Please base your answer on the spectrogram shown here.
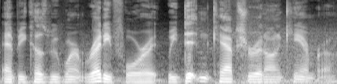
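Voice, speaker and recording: Male paranormal investigator, lower register, scripted documentary narration over faint music. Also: fast talker. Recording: music behind the voice. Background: background music.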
